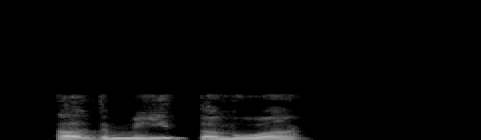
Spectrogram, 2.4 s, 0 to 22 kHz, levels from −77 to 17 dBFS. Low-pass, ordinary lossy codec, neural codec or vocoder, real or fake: 7.2 kHz; MP3, 48 kbps; codec, 16 kHz, 1.1 kbps, Voila-Tokenizer; fake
